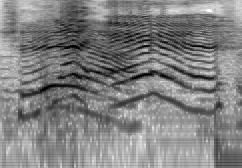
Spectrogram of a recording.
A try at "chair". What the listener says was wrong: No, ch. And then air. Ch-air. Chair.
